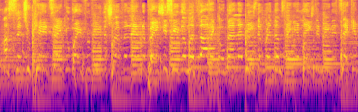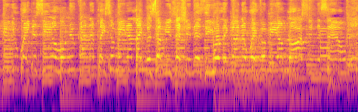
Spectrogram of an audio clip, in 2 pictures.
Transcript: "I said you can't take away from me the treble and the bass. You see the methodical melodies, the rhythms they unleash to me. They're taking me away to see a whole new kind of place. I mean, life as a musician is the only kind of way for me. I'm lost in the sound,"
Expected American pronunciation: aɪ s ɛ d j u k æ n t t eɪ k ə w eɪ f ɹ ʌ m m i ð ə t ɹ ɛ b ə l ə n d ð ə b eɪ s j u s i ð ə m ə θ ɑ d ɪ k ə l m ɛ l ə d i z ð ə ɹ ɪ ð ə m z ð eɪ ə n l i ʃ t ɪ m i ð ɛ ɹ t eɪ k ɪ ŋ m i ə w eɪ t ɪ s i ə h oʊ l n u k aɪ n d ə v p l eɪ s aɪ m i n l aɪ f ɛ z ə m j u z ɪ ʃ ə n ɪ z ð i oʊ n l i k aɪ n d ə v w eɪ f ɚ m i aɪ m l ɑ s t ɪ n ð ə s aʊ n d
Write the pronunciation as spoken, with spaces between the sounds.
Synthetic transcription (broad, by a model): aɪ s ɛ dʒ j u k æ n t t eɪ k ə w eɪ f ɹ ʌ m m i ð ə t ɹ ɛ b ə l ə n ð ə b eɪ s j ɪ s i ð ə m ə θ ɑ d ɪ k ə l m ɛ l ə d i z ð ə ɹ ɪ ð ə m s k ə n l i s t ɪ m i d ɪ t eɪ k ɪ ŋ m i ə w eɪ t ɪ s i ə h oʊ l n u k aɪ n d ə p l eɪ s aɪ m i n l aɪ p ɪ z ə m j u z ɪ ʃ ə n ɪ z ð i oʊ l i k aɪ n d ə w eɪ f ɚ m i aɪ m l ɑ s t ɪ n ð ə s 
